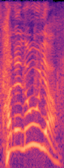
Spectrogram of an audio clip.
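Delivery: high-pitched hallelujah to the congregation; preacher's high, ringing call; rallying call. Real, not acted. Preacher calls congregation for response.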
